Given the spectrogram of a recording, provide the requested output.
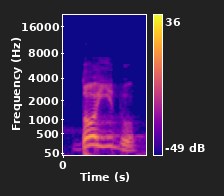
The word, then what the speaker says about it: doído: pensem nessa palavra daqui pronuncie exatamente doido agora pronunci percebeu que mudou entendeu percebeu não é mais doido agora é doído vejam agora essa palavra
